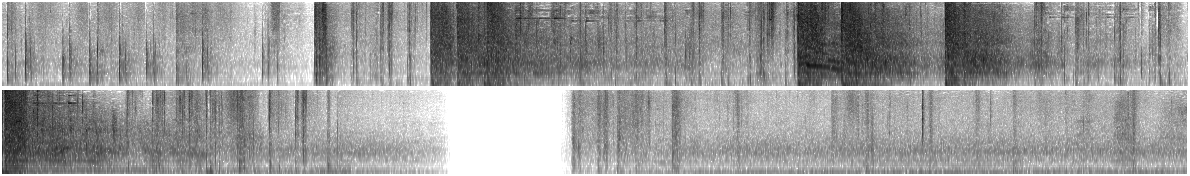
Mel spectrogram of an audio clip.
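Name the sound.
gunfire in the video game L.A. Noire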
